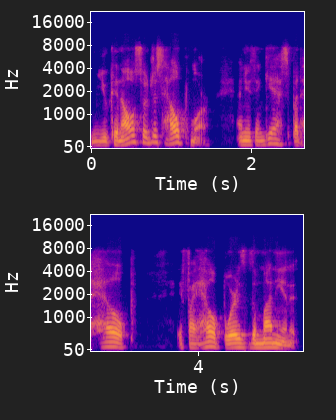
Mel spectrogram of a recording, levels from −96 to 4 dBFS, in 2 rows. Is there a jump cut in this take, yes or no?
no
